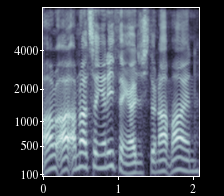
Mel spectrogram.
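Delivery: put-on stuttering voice. Retelling Donnie's reply when the cop points at the speaker, imitating Donnie stuttering. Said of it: "And like he was just stuttering".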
